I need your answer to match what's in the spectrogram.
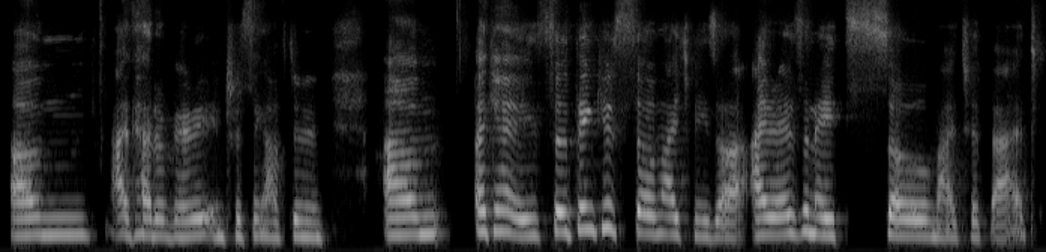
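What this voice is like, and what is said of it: Hoarse, nearly lost voice. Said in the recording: “my voice is really gone ... It is. really trying to go.”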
